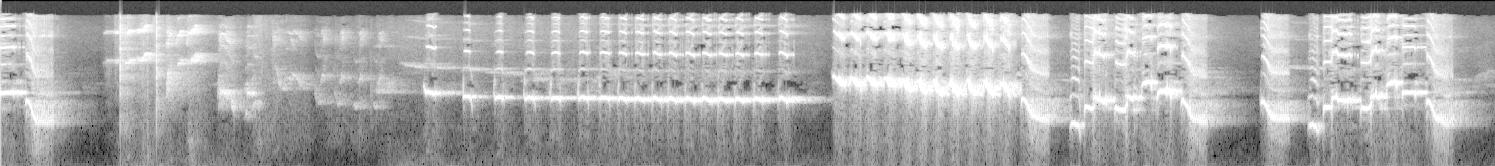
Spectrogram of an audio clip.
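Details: White-rumped shama song aimed at stirring rival birds to respond: varied whistles leading into a long even trill, then loud harsh chattering bursts and sliding whistles.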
